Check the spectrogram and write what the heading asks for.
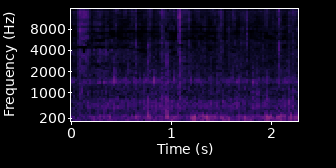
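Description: Faint simmering of stew in a small pot over a wood fire: a low steady hiss with a few light ticks.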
